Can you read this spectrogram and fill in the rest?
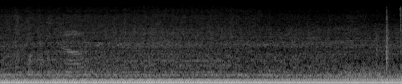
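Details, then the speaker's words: Nissan 240SX after replacing a severed, thin exhaust header gasket that caused a tractor-like sound: steady, even low idle with a smooth exhaust note, no ticking or puffing, much quieter and less reverberant; normal idle. "so much quieter up there. It doesn't sound as like Reverby in here. yeah. Sounds better."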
